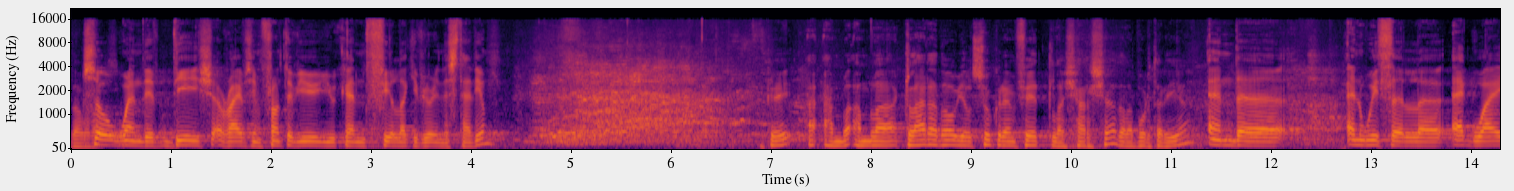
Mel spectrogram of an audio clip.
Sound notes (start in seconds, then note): 0.0 speaking catalan; 4.6 laughter; 9.1 speaking catalan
